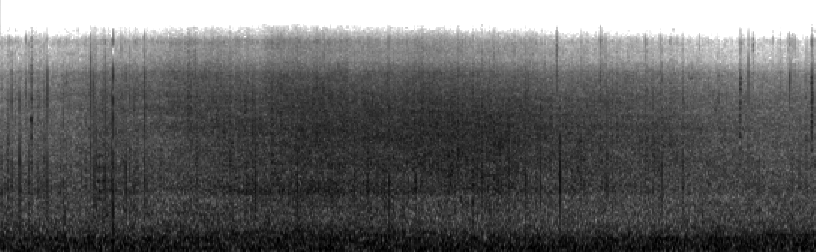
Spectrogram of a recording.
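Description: Steady rain falling on an umbrella held overhead, with many small drop ticks. A hiss of tyres on the wet street swells and fades through the middle. A low rumble runs underneath.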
